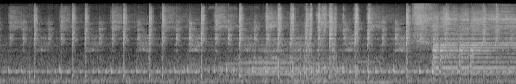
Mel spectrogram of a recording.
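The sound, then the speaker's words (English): A loud truck horn, used on Tuesday Night Live with DJ Envy instead of a dance hall air horn, blares in long, sustained blasts over a thumping, busy backdrop of sharp repeated hits, with a second higher horn tone joining near the end. “I like Tuesday Night Live with DJ Envy because instead of using the dance hall air horn, they just have a fucking truck horn. And they just hit that fucking thing.”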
